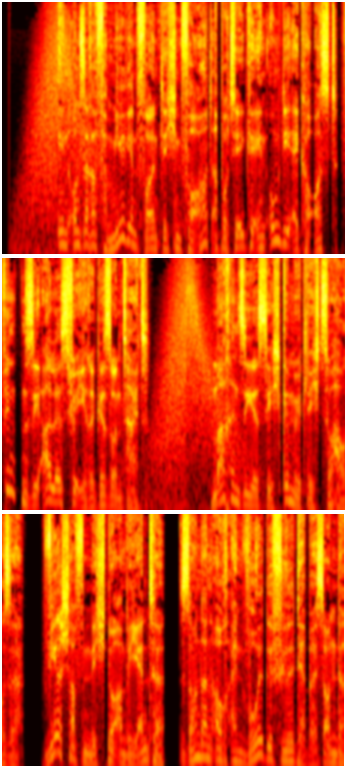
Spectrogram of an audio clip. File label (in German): vertrauensvoll heimelig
